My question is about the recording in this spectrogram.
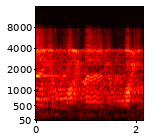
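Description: A man's voice chanting Qur'an recitation in long, wavering held notes, played back through the small speaker of a handheld device.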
